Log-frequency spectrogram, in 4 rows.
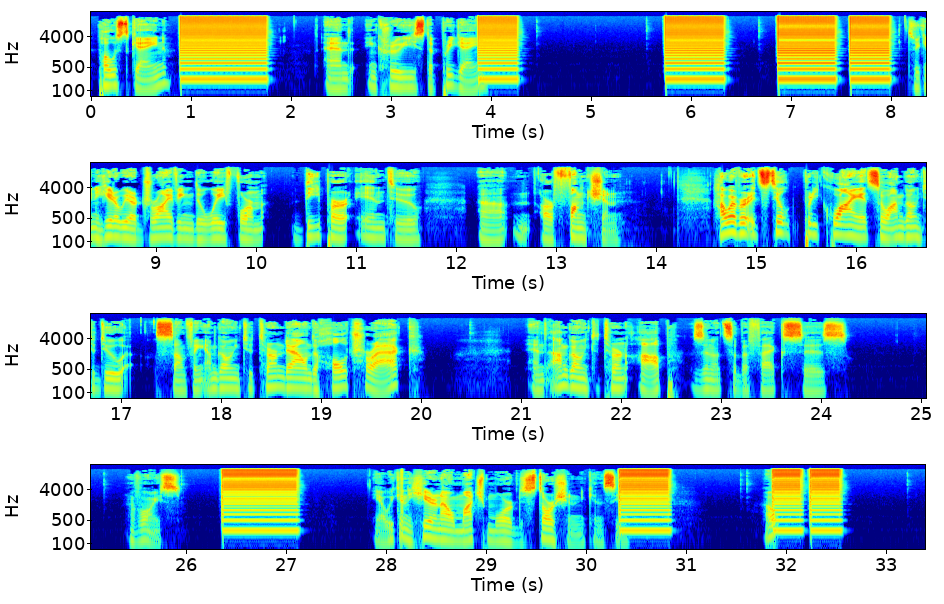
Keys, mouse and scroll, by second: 4.3-5.6 drag, 6.2 click, 16.0 click, 18.1-20.6 drag, 21.0 click, 24.0 click, 25.0 click, 28.1 click, 29.1 click, 31.4 click, 33.1-33.3 drag.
